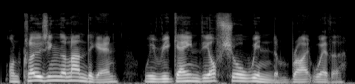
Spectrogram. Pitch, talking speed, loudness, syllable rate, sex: 135 Hz, 235 wpm, -16 LUFS, 6.4 syllables/s, male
